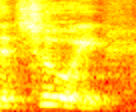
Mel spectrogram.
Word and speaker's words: Tichui: Now, I used to call it tissue, but it's actually pronounced Tichui, and it's actually the world's healthiest superfood, okay?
